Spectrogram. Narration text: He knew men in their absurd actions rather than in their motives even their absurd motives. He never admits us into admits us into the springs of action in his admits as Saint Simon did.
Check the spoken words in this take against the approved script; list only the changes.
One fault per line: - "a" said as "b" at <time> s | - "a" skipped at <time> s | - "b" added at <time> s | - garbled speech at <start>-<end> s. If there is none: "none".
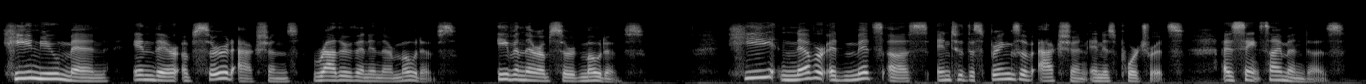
- "admits us into" skipped at 9.6 s
- "admits" said as "portraits" at 11.2 s
- "did" said as "does" at 13.0 s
